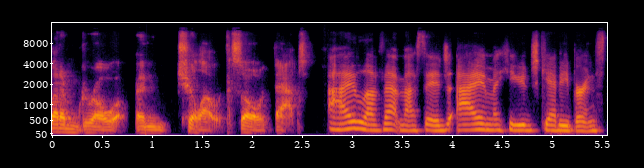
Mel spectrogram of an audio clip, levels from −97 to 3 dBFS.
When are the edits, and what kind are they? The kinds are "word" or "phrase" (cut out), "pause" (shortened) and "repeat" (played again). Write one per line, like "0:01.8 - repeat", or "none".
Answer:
0:02.6 - pause

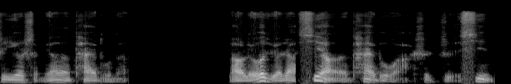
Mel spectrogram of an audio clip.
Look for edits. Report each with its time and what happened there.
0:03.0 - word

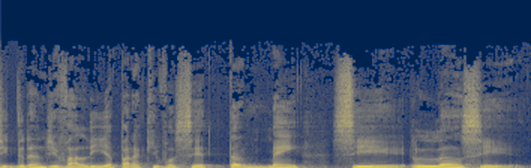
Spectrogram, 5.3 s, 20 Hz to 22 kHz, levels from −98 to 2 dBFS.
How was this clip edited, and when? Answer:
none

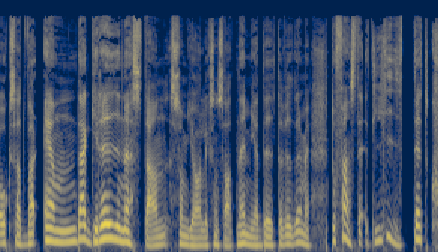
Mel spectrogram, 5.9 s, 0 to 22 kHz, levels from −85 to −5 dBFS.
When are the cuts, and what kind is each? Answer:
none

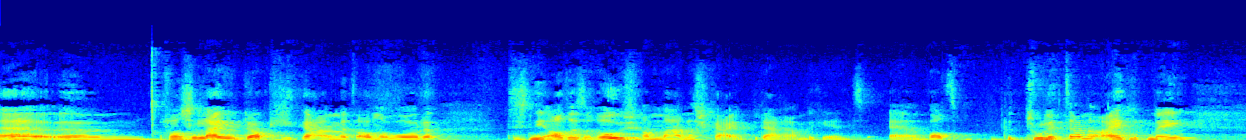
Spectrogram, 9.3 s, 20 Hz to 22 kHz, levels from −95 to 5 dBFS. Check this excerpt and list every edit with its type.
0:04.8 - word
0:05.6 - word

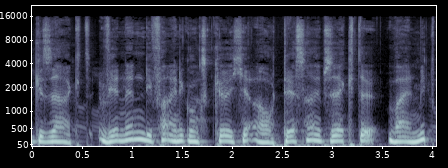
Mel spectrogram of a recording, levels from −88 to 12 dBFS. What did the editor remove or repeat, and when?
none

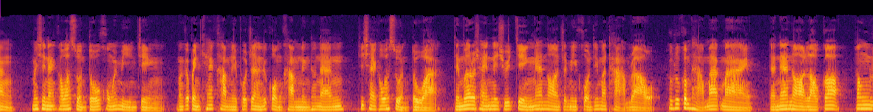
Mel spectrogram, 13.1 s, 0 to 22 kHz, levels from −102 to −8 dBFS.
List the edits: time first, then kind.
none

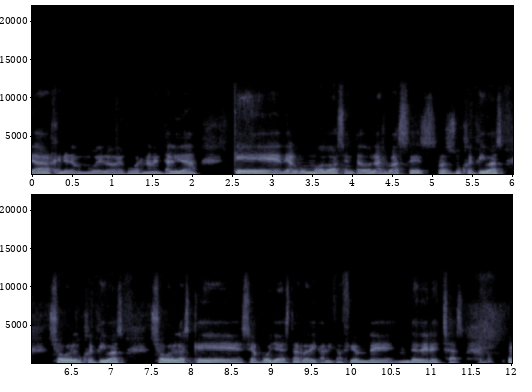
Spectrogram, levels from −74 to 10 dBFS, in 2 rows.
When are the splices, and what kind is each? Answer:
0:05.1 - phrase
0:06.6 - repeat

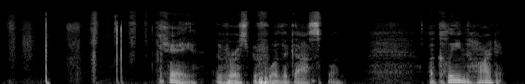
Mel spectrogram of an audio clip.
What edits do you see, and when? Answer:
0:02.0 - pause

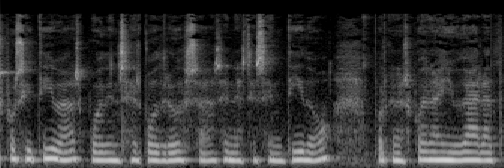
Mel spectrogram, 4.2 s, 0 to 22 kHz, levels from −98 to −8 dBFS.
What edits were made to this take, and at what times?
0:01.2 - word

